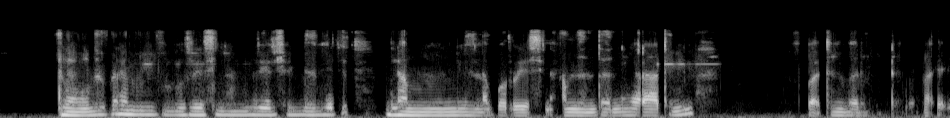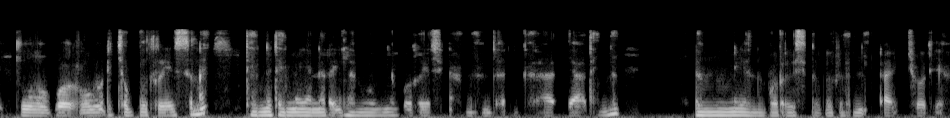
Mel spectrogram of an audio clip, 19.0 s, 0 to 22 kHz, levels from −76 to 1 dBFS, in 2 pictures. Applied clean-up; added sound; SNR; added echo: neural diffusion model UNIVERSE++.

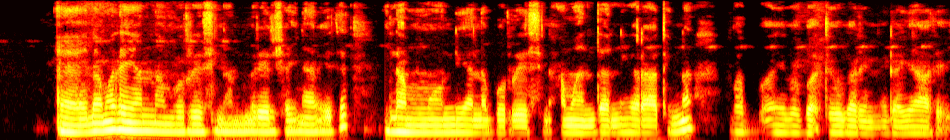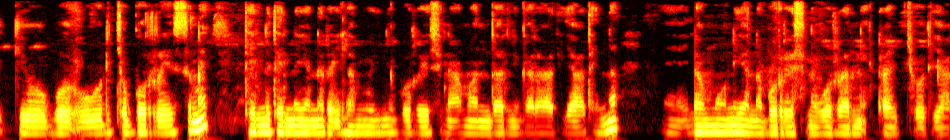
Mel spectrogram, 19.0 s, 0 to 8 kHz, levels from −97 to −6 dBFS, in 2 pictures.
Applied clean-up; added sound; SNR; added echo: none; none; none; none.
